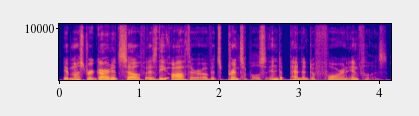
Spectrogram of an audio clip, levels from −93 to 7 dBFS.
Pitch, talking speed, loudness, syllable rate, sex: 145 Hz, 200 wpm, -20 LUFS, 6.2 syllables/s, male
